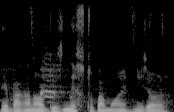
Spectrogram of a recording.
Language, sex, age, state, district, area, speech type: Assamese, male, 45-60, Assam, Charaideo, rural, spontaneous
